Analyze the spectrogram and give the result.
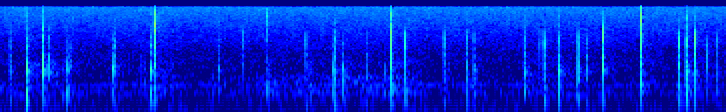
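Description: Long nail tips tap the glass screen of an iPad with both hands, giving about eighteen quiet, dry clicks with a bright edge and no ring. A faint, steady low hum sits underneath the irregular taps.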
